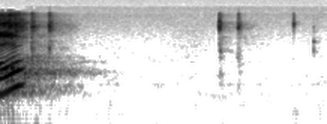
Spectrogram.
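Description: A woman's voice trails off on a rising pitch, then a quiet stretch broken by two or three faint, short clicks of a computer keyboard about a second and a half in, as a blank line is typed into a document.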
